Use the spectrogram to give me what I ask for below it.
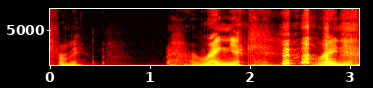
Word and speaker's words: Rangnick: Pronounce it for me. Rangnick.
